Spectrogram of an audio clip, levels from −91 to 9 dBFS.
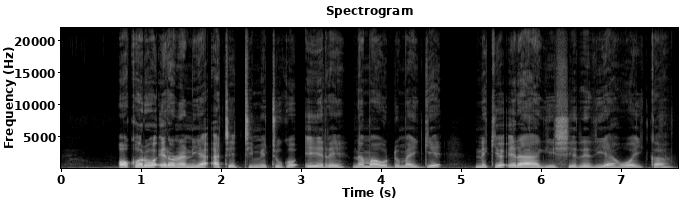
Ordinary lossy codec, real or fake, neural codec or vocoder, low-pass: none; real; none; none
